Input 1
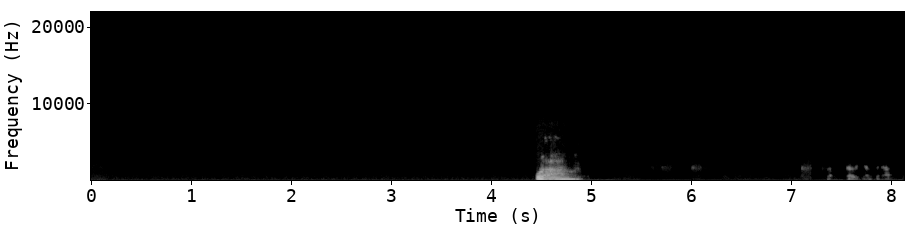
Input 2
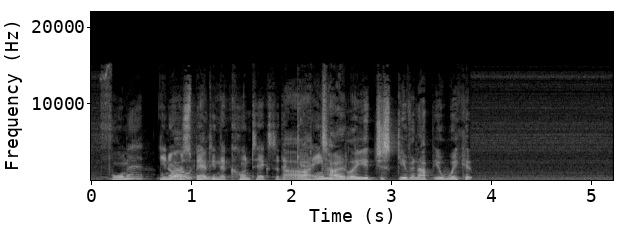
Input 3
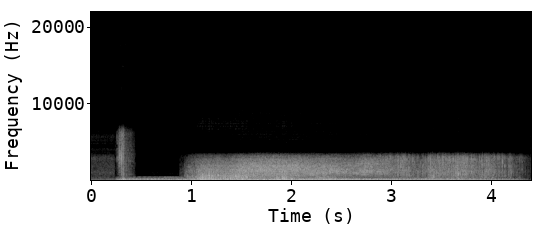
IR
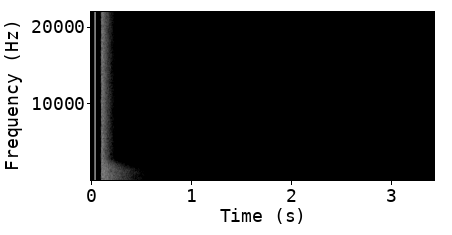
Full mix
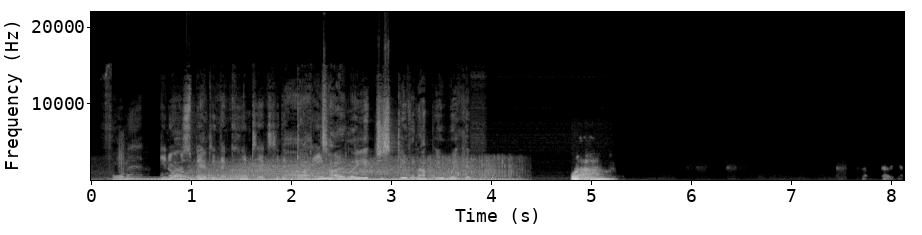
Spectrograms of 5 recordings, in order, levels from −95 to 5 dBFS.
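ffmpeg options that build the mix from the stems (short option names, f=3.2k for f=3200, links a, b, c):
-filter_complex "[0:a]adelay=350,volume=-3.5dB[a];[1:a]deesser=0.55,agate=range=-17dB:threshold=-51dB:ratio=16:detection=peak,volume=-7dB[b];[2:a]acompressor=threshold=-35dB:ratio=6,lowpass=f=1.2k:p=1,volume=-2.5dB[c];[a][b][c]amix=inputs=3:normalize=0,dynaudnorm=f=140:g=13:m=6.5dB,equalizer=f=200:w=1:g=8"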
